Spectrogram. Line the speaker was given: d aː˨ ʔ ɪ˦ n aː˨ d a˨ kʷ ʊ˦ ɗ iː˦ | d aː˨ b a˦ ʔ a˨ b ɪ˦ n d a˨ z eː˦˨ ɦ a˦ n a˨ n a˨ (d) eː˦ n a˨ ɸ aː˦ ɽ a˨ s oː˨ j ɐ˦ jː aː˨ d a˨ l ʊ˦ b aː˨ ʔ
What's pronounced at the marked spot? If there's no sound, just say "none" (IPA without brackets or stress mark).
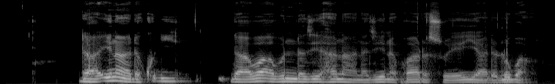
d͡ʒ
